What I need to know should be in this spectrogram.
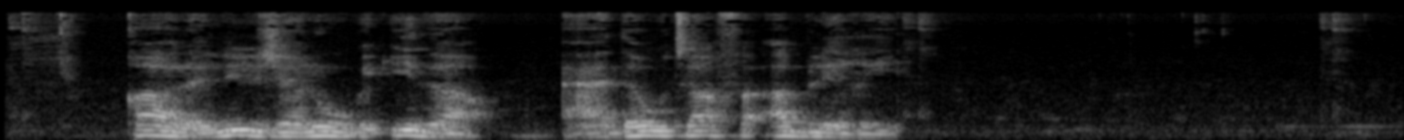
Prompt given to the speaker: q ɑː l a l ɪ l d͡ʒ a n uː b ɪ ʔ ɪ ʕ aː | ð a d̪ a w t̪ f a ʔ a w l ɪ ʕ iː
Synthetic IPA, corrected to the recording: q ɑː l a l ɪ l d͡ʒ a n uː b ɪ ʔ ɪ ð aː | ʕ a d̪ a w t̪ f a ʔ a b l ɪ ɣ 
